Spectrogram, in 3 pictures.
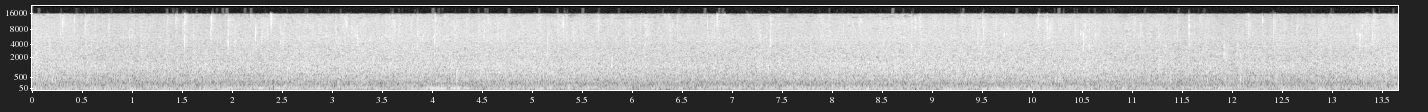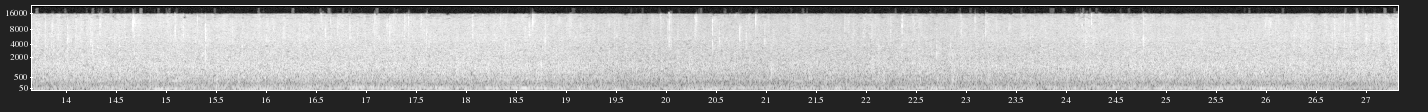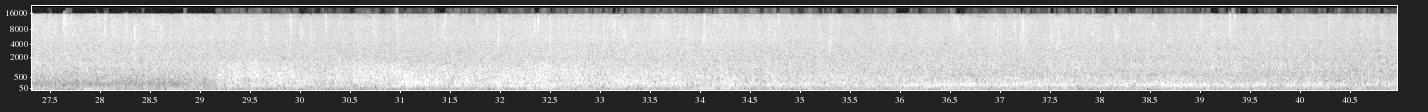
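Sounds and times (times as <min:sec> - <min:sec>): steady rain falling: 0:00.0 - 0:40.9
thunder rumbling: 0:28.9 - 0:40.9.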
